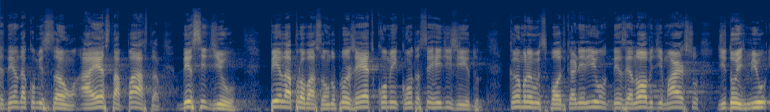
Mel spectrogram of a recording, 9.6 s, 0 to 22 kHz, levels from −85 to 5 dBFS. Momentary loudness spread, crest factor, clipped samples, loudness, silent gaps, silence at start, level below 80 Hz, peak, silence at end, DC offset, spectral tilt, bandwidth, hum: 12 LU; 18 dB; under 0.1%; -23 LUFS; none; 0 s; -50 dBFS; -6 dBFS; 0 s; under 0.1%; -5.5 dB/octave; 13.5 kHz; none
